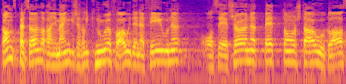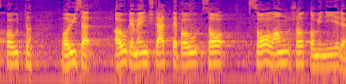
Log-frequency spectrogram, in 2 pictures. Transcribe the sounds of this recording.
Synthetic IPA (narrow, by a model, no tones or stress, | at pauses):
ɡ̥ɑnt͡spʰɛɾsøːnləχhɑnimæŋɡiʃəχliknuəfɔɑldɛnəfɪwnə | oseːrʃøːnəb̥ɛt̪ːɔ̃ːʃtɑwuɡ̥lɑːspowt̪ə | ʋoysə | ʔɑwɡemɛɪnʃtæt̪ːɛbɔwso | solɑŋʃod̥̪ɔminiəɾə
